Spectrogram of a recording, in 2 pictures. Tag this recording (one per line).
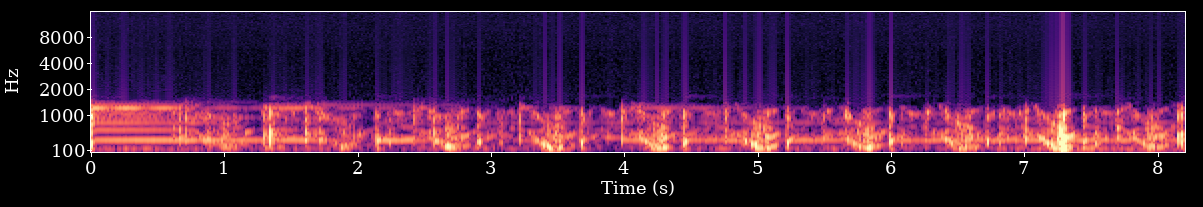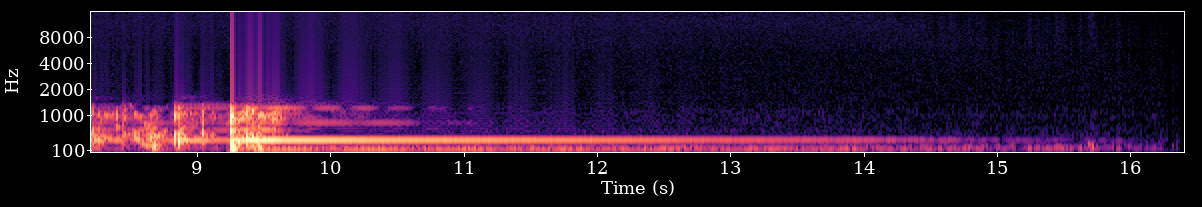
bowl
metal
scrape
